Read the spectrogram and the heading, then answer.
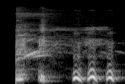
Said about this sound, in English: That was a cough in my throat.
